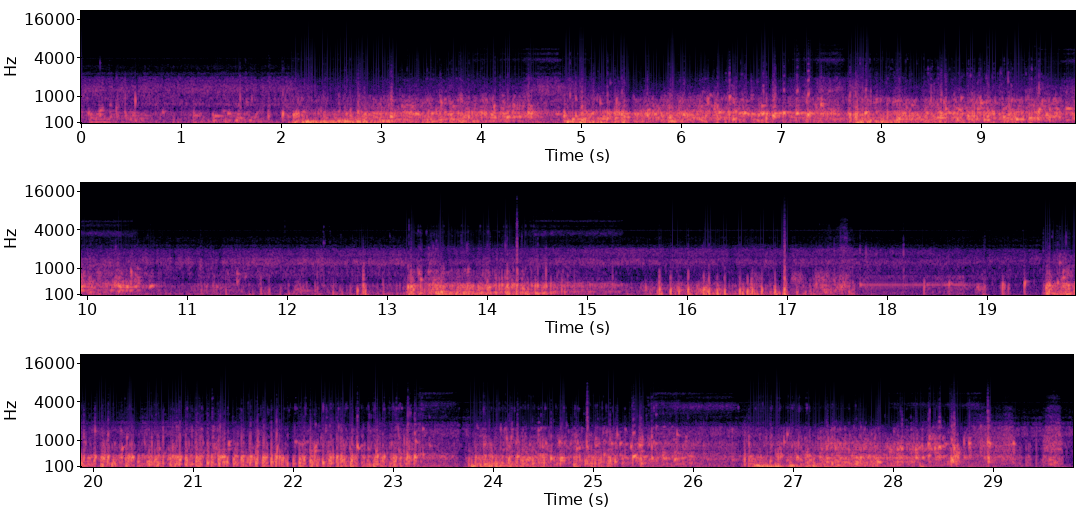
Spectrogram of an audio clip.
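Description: Water rushes and churns close by underwater.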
